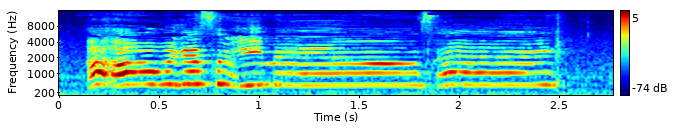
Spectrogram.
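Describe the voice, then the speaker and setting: Noticeable background noise surrounds a woman's voice. She speaks in an animated tone. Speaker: sewing and embroidery instructor. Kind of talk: live stream sales pitch. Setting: live video stream.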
